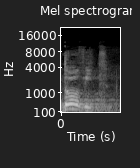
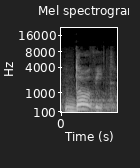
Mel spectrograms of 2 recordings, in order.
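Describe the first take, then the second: First: The name is said with an O sound. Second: The name is said with an O sound.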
